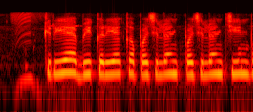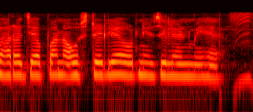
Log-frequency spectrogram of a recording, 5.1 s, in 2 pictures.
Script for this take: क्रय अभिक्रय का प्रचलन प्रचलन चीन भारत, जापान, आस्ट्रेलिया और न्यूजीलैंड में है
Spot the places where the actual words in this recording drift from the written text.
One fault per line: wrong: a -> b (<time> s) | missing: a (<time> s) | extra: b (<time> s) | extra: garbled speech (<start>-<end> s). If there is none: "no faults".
no faults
